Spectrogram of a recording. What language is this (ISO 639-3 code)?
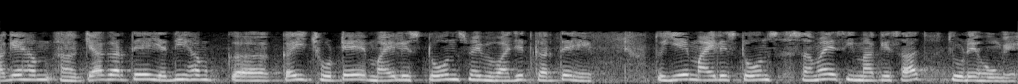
hin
